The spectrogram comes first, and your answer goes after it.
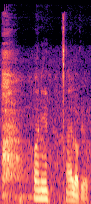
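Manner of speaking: sigh, then say it half-heartedly; reluctant and meaningless, after a heavy sigh. Shown as a demonstration. Husband or wife telling a partner "honey", reluctant and sighing. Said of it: "you don't want to say it".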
